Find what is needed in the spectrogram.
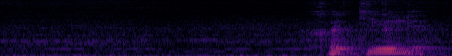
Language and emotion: Russian, neutral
